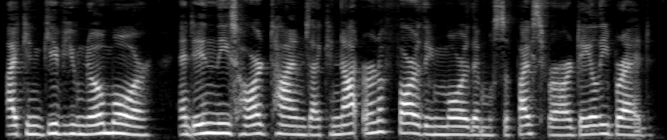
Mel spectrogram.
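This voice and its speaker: Storybook role: poor, sorrowful father, read by a woman, plain-spoken, measured, protective and admonishing. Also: lowish voice, flat delivery, natural voice. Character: poor, weary, sorrowful woodcutter father, gently scolding. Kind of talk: storybook character voice.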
